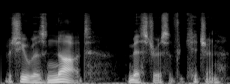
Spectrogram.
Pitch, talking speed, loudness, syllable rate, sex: 95 Hz, 210 wpm, -19 LUFS, 4.8 syllables/s, male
